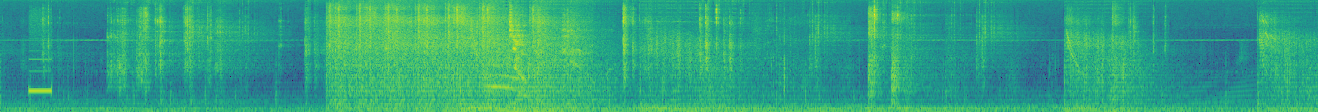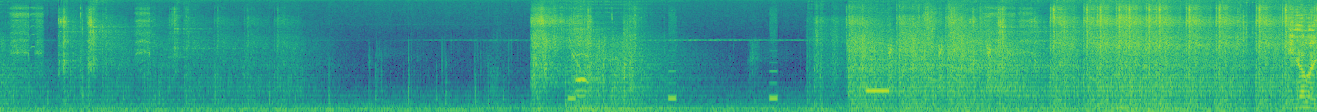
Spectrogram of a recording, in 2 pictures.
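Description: Gunfire rattles from a video game.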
